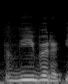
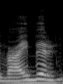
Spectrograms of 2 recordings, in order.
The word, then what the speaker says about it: Viber: Njima nije bitno da li izgovarate Viber ili Viber, njima je bitno da je koristite.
